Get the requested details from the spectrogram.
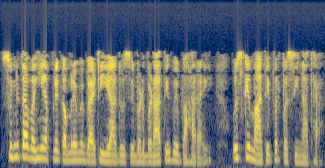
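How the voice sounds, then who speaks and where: A woman narrating a family story in a steady storytelling voice. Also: on the low side, fairly quick, no room sound. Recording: slightly dull lo-fi recording.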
